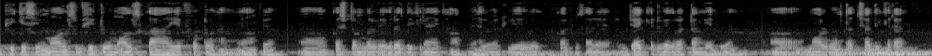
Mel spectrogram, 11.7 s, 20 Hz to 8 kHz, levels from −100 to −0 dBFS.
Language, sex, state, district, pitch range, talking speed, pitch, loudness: Hindi, male, Bihar, Saran, 80-85 Hz, 190 wpm, 80 Hz, -37 LUFS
